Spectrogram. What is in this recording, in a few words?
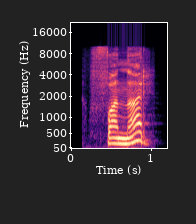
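"lantern", Russian; bukvar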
